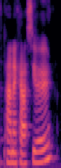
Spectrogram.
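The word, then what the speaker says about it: Panecasio: Well, on most social media, I am simply just my name, which is at Steph Panicasio, spelled like window pane Casio watch for people who are confused. I have to say that every time I'm on the phone and somebody's like, what?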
